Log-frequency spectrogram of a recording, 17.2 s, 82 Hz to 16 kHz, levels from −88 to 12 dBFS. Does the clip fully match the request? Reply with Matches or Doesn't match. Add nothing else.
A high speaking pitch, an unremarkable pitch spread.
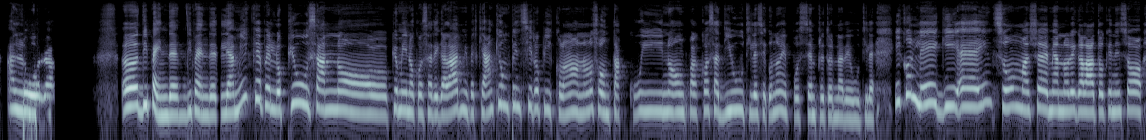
Matches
